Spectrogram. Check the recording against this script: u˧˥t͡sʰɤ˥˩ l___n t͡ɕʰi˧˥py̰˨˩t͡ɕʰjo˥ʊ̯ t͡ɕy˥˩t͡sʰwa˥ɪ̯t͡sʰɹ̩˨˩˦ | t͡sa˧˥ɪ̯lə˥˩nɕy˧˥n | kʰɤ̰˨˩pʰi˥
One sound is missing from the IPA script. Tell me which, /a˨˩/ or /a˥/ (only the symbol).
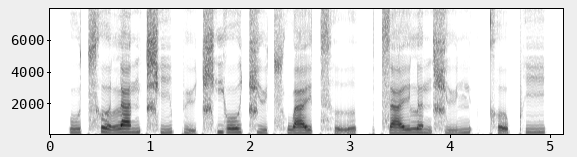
a˥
